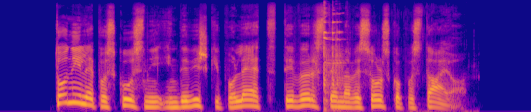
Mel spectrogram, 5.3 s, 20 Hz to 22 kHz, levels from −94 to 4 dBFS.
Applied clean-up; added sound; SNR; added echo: none; Glass / Liquid; 14 dB; none.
